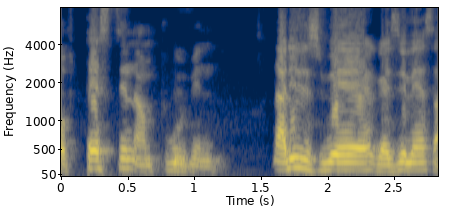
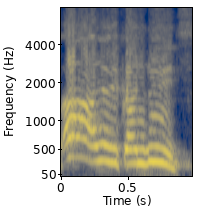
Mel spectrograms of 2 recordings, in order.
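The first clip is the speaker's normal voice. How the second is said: mock encouragement; 11 semitones higher, 3 dB louder than usual. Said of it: "People will tell you".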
